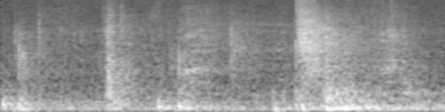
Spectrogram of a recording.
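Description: Footsteps on a wooden stage floor: a few separate, spaced steps as people walk across the boards.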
